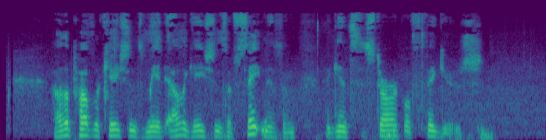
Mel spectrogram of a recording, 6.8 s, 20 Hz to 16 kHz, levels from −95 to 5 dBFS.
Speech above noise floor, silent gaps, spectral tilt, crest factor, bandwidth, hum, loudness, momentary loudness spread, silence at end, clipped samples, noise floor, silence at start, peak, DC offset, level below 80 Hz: 29 dB; none; -5 dB/octave; 24 dB; 11.5 kHz; none; -28 LUFS; 17 LU; 0.65 s; under 0.1%; -58 dBFS; 0.2 s; -6 dBFS; under 0.1%; -60 dBFS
